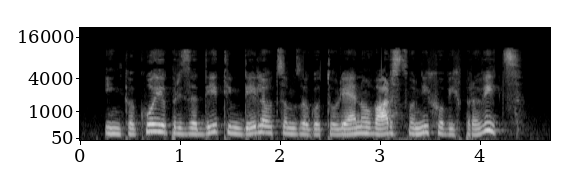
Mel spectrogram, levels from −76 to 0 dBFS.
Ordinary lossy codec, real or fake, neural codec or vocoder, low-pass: AAC, 32 kbps; real; none; 10.8 kHz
